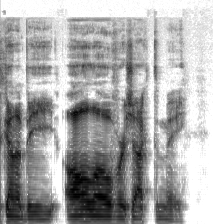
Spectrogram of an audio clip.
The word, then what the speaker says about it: Demy: Demy, yeah.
